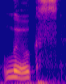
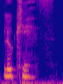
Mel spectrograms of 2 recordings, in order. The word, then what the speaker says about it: Lucques: originated at her restaurant luca luke's which is spelled l u q l u it's l u c q u yes and i would have pronounced it like lucas because i'm an idiot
